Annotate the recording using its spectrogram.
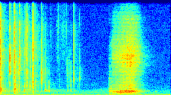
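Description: Plastic candy bag crinkling as it is handled: a run of sharp crackles at the start, then a shorter, louder rustle about a second and a half in.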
